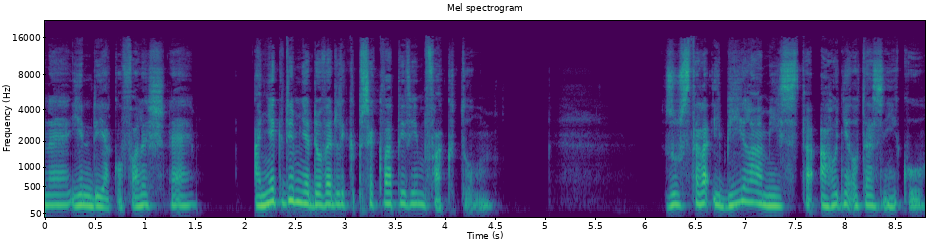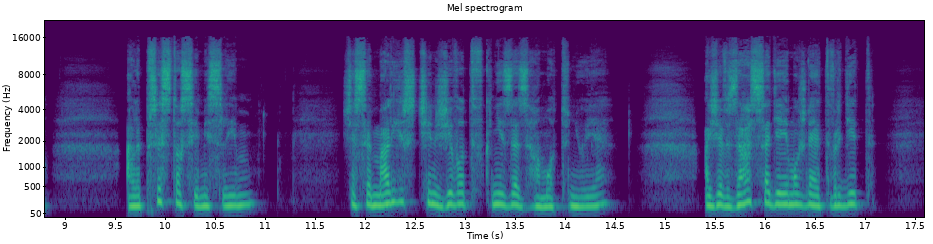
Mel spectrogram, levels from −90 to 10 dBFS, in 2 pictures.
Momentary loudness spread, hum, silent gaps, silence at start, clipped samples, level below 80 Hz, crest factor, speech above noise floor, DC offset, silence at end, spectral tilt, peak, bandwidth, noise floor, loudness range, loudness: 13 LU; none; none; 0 s; under 0.1%; -72 dBFS; 20 dB; 55 dB; under 0.1%; 0.55 s; -4.5 dB/octave; -6 dBFS; 16.5 kHz; -79 dBFS; 4 LU; -24 LUFS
